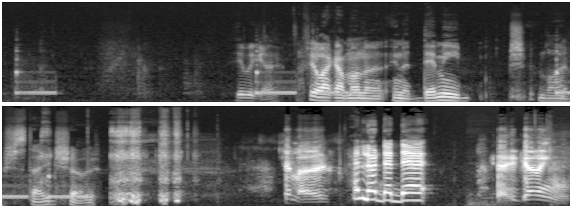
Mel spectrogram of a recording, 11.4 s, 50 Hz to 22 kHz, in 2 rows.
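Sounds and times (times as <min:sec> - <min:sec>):
faint room noise: 0:00.0 - 0:11.3
electronic phone ringing tone from a speakerphone: 0:00.1 - 0:00.6, 0:02.5 - 0:03.0, 0:05.6 - 0:06.6
speech: 0:02.3 - 0:07.0, 0:08.6 - 0:11.3.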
